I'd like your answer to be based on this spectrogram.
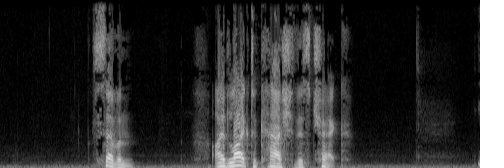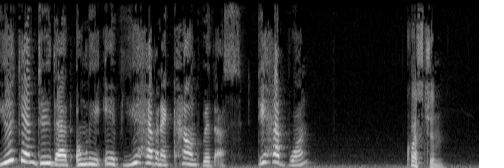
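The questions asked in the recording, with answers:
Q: What does the man want?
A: To cash a check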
